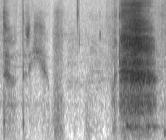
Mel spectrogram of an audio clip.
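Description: A person's voice: faint low sounds, then a brief whisper near the end.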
